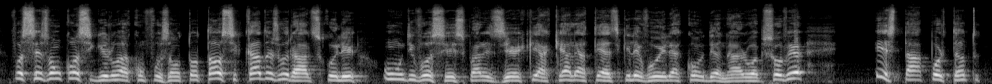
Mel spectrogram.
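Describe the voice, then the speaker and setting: Intonation here is lively. The delivery moves at a moderate pace. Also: man. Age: 80s+. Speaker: criminal defense lawyer. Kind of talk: interview.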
